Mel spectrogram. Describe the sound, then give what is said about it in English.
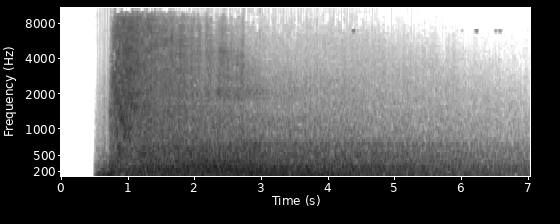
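Thunderous roar of a spaceship blasting off: a sudden, loud, full-bodied rumble that starts abruptly and holds steady, then slowly thins and fades over several seconds, with no voices. “They blasted off into the velvet sky, zooming past comets and asteroids.”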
